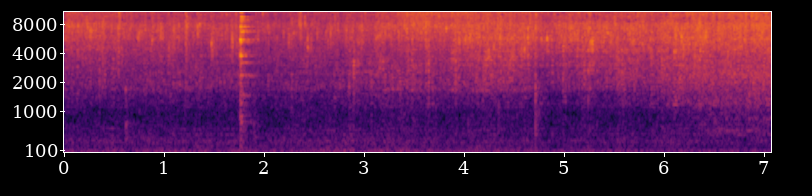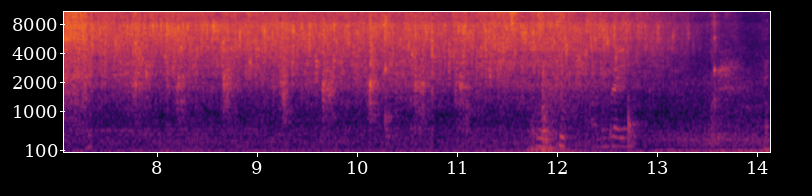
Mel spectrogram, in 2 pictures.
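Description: Fish frying in a pan with crushed pepper sprinkled on top, a steady close sizzle of hot oil running throughout, with a few louder crackles and spatters as the pieces are flipped near the end.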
